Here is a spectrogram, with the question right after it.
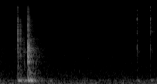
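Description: A computer keyboard key is pressed: a quick pair of close clicks, then, after a pause, two fainter taps, all quiet and isolated.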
